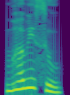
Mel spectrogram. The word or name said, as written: ಬವಸು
